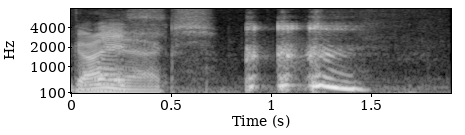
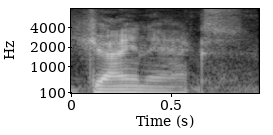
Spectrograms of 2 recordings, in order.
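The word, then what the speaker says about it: Gainax: combo trigger came from gynax nick you're saying it wrong it's a giant axe yeah china um but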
